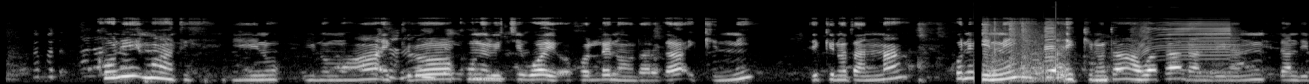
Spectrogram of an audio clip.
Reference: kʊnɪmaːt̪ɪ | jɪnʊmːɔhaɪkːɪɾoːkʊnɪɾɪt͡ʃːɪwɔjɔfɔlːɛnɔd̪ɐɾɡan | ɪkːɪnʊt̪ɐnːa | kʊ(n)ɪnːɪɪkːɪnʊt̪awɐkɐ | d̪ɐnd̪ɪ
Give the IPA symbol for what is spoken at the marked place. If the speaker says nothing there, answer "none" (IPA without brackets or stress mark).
n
